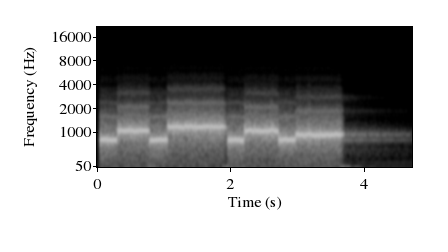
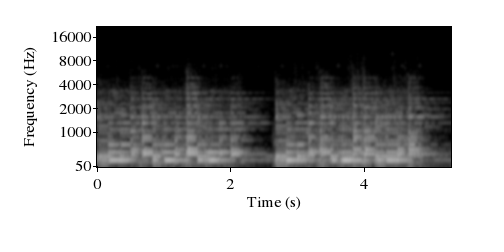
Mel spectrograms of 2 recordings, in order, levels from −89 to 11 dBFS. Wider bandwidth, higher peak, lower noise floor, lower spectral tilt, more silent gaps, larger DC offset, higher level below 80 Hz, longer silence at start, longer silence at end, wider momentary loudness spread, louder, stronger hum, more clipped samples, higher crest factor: second, 4.1 kHz vs 5.2 kHz; about the same, -12 dBFS vs -14 dBFS; first, -54 dBFS vs -47 dBFS; second, -6 dB/octave vs -9 dB/octave; neither; neither; about the same, -60 dBFS vs -60 dBFS; about the same, 0 s vs 0 s; first, 1 s vs 0.2 s; second, 2 LU vs 9 LU; first, -16 LUFS vs -27 LUFS; neither; neither; second, 6 dB vs 14 dB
